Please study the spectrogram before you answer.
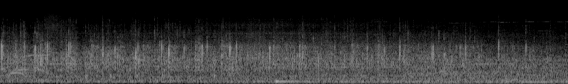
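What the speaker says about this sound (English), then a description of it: "Let's give them a round of applause." An outdoor crowd at an electric bus launch applauds three bus operators, continuous loud clapping with a low hum and some voices underneath.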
